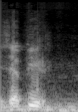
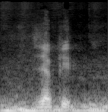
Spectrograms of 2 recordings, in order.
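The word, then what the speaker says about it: الزَّبِير: Kemudian saya nikah sama Abdurrahman bin Zabir. Di hadis ini bukan bacanya bukan Zubair tapi Zabir, Abdurrahman bin Zabir.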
